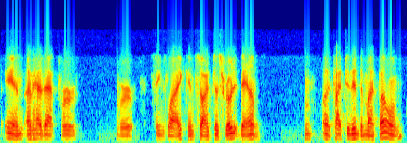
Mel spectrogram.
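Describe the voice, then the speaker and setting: A man's voice: on the low side, dry recording. Male interview guest, conversational storyteller, explanatory manner, dry narrowband audio. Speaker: author guest. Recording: narrow phone-like sound, dry.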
